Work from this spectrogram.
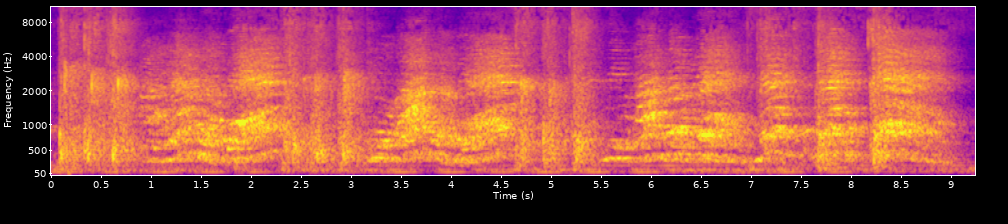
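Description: A primary school class, 3C, performs the rhythmic 'tepuk the best' clapping chant. Loud patterned claps and thumps come in repeated bursts, with children's voices chanting along.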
